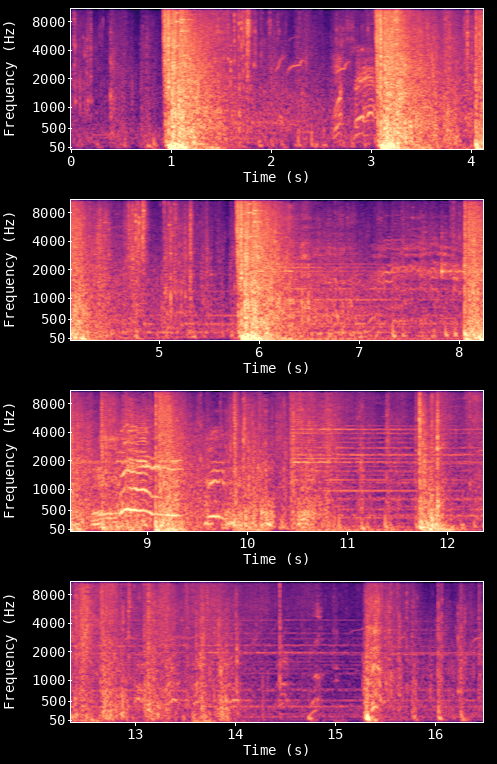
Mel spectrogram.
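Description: Loud gunshots ring out one after another, with echoing tails.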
